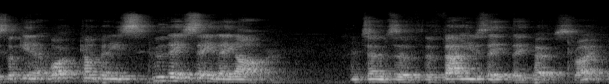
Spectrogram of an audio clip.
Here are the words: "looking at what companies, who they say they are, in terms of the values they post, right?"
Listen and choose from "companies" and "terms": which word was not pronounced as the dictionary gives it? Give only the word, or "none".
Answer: none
